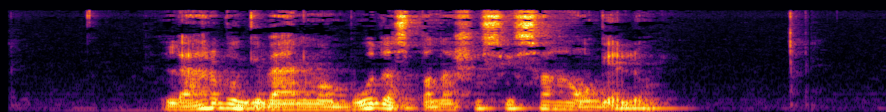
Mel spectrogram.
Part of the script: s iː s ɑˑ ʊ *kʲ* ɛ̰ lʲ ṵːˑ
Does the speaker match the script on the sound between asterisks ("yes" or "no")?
no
